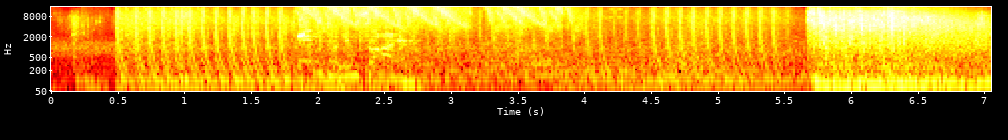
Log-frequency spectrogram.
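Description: Mech weapons in the mobile game Mech Arena fire in rapid repeated bursts, a dense stream of gunfire shots layered over a hum, ending in a louder blast near the end.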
